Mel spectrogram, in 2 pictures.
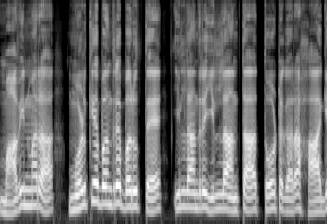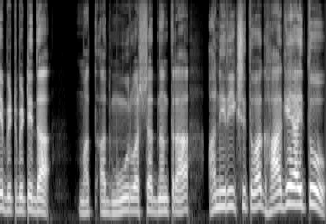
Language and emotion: Kannada, surprised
